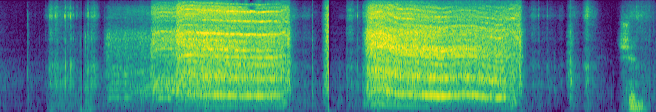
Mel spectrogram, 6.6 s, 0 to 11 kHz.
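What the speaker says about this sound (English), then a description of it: "now I basically got to drill a hole the size of this" Power drill boring a 3/4 inch hole in a Mach 1 car being fitted with a racing harness, two loud sustained bursts of whining, grinding cutting about two and one and a half seconds long, separated by brief clicks and handling noises.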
